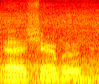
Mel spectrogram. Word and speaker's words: Cherbourg: Andrew and Kev, you were in, if I pronounce it correctly, Cherbourg.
